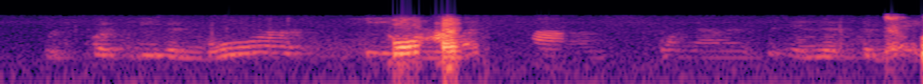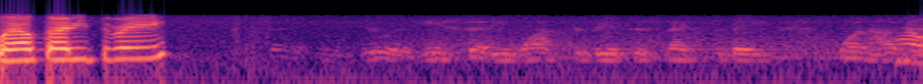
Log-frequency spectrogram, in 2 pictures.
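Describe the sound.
Muffled, tinny audio from a TV on in a caller's background comes through a phone line on a call-in show: indistinct voices run steadily, broken by two louder bursts of strained, higher-pitched sound partway through.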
